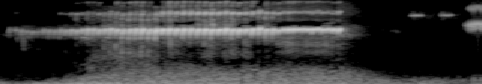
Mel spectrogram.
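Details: Canary song meant for training other canaries to sing: one sustained, rapidly pulsed trill that rises in loudness and holds steady for about two seconds before stopping abruptly, followed by faint high notes.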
